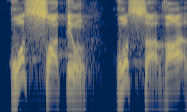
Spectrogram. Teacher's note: غین کی ادائیگی ہوتی ہے حلق کے اوپر والے حصے سے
